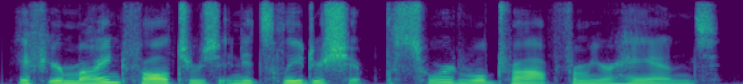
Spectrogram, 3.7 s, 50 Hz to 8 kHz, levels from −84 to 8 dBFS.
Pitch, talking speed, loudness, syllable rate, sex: 150 Hz, 225 wpm, -20 LUFS, 4.9 syllables/s, male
